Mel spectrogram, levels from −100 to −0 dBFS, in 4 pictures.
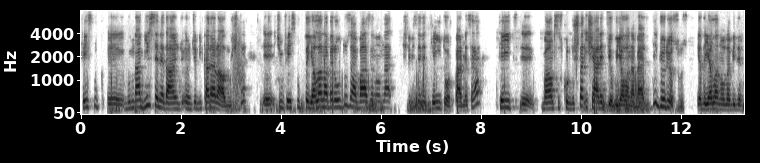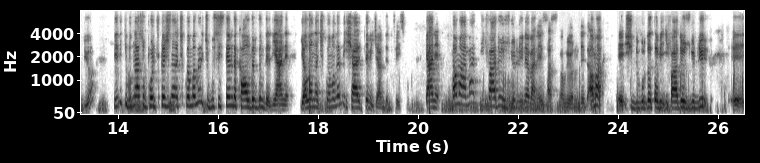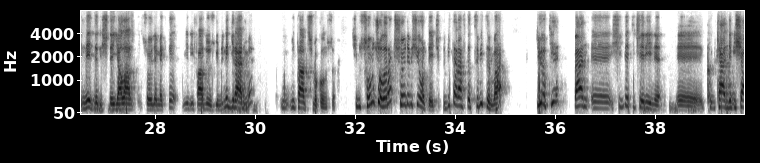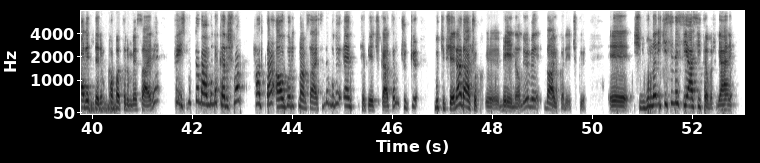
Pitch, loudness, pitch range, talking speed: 210 Hz, -17 LUFS, 180-265 Hz, 160 wpm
